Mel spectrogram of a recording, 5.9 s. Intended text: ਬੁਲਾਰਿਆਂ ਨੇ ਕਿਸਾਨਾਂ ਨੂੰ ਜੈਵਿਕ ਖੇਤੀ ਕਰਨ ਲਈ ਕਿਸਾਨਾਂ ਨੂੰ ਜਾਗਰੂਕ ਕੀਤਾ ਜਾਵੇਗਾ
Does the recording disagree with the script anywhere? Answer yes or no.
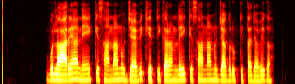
no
